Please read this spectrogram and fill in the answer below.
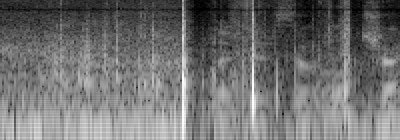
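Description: Steady low car engine and road hum inside the cabin. About a second in come two sharp knocks, a third of a second apart, as the handheld camera is swung round toward the windshield. A voice says a single word near the end.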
